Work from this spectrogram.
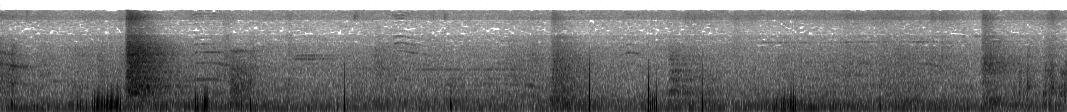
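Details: Mother cat caring for newborn kittens indoors; short harmonic mews rise near the start, followed by a few softer, scattered calls amid rustling and light tapping sounds.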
